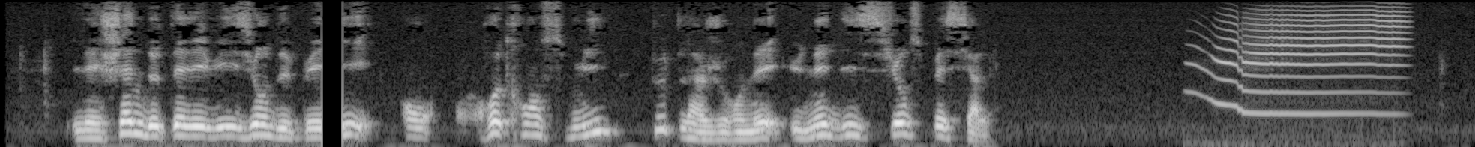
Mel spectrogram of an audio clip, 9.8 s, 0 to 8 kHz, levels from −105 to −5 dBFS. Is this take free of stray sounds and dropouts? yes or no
no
